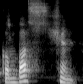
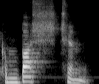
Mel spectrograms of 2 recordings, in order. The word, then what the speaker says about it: combustion: Porque esta S me hace explotar un poco la frase. Y entonces, si yo dijera shun, sería combustion. ¿Ves? Hasta cambia la pronunciación de la U. Entonces, por eso, digamos que esa es una excepción. Sería combustion. Casi, casi diría una T. Casi.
